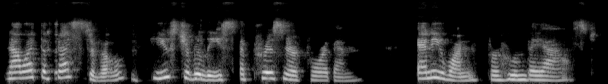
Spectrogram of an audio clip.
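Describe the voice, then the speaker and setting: Woman, mid-pitched voice, scripted scripture reading, church lay reader, dry recording. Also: animated, normal speed, slightly rough, no room sound, poor audio.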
